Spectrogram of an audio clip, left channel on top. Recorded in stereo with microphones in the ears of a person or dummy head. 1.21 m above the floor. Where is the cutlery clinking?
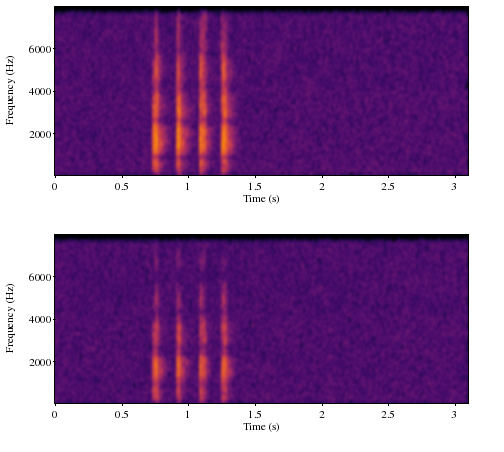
No cutlery clinking in this recording.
